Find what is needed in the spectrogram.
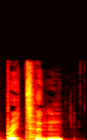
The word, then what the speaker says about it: Britain: Britain's royal family 就是英国的皇室，在这里注意这个 Britain，你既可以把它读成 Britain，你可以做一个鼻腔施暴。这个词呢叫 Britain 啊，你把那个 t 的时间停下来，然后直接过渡到嗯这个声音上就好了。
